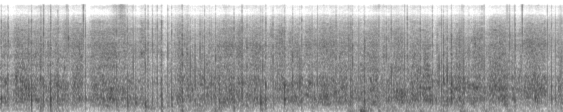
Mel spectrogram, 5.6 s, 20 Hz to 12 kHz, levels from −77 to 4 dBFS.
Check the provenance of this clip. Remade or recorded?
remade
